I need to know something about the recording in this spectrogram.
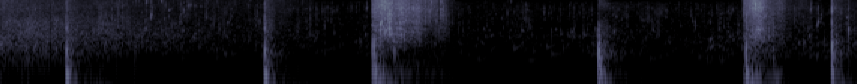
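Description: A stone block thuds as it is set down.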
